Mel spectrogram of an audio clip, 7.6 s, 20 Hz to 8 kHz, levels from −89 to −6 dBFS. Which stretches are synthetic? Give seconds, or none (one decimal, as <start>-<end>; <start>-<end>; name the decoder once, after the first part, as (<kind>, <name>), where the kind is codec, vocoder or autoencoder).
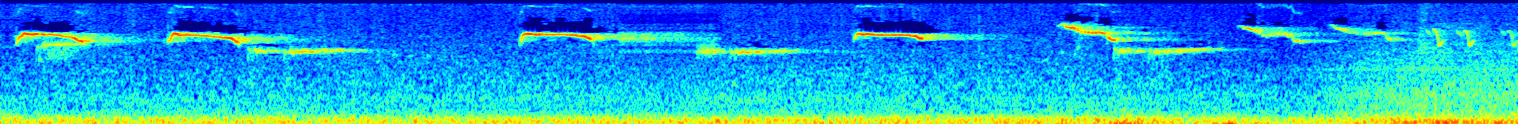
3.1-3.6 (codec, ZipCodec)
